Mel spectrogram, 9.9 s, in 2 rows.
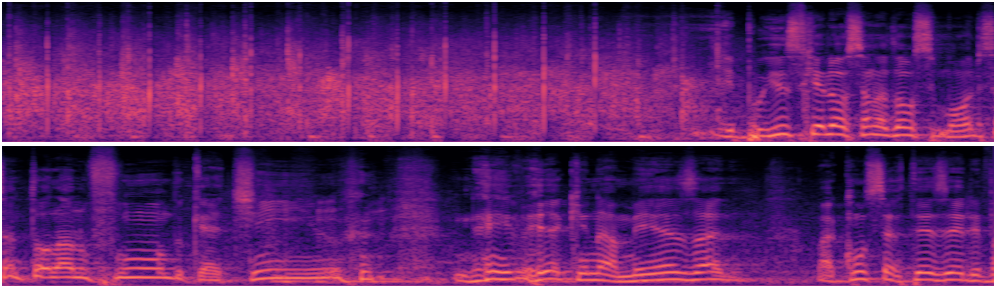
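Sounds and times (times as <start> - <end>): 
audience applause: 0.0 - 3.7
speech: 3.6 - 9.9.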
